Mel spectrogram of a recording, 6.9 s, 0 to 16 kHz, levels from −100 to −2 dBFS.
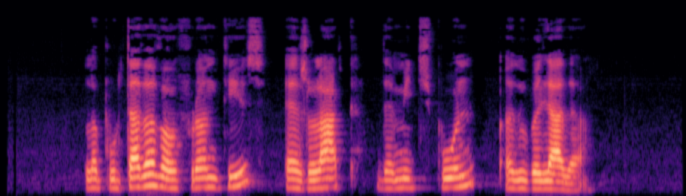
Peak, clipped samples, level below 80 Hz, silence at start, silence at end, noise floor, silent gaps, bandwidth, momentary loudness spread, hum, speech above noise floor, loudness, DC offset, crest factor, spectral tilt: -2 dBFS; under 0.1%; -78 dBFS; 0.85 s; 1.05 s; -72 dBFS; none; 11.5 kHz; 15 LU; none; 50 dB; -22 LUFS; under 0.1%; 20 dB; -6 dB/octave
